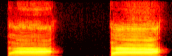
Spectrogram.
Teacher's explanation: জিহ্বার আগার সামনের উপরে দুই দাঁতের আগার সাথে লাগিয়ে নরম আওয়াজে উচ্চারণ করবেন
